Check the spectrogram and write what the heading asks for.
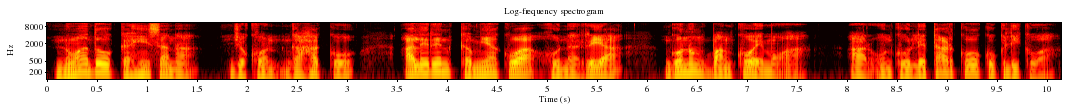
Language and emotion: Santali, sad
